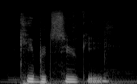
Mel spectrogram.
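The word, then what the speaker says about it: Kibutsuji: It ends because Tamayo tricks Susamaru into saying Kibutsuki's name. That's how you say it.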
